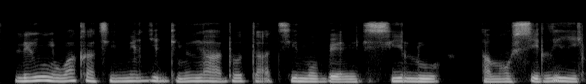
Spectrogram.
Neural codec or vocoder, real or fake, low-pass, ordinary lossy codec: codec, 16 kHz, 1 kbps, FunCodec, trained on Chinese and English, 50 frames a second; fake; 7.2 kHz; Opus, 24 kbps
